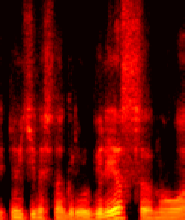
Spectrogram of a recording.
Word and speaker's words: Велес: вот насильно там навязывать, насаждать ударение на второй слог. Илья, я думаю, это не такой принципиальный момент. В качестве полемического альтернативного мнения, ударение на первый слог – это немецкое влияние, потому что оно фиксированное. А в индоевропейской архаике ударение вообще произвольное и роли не играло.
